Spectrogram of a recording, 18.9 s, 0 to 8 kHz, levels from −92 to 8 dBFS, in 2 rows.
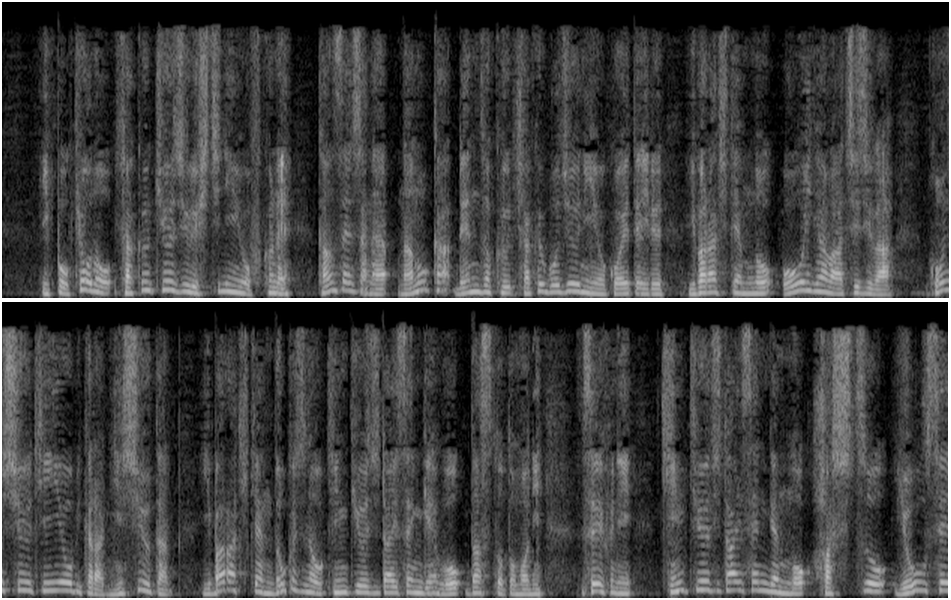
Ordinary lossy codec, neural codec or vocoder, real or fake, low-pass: AAC, 32 kbps; codec, 24 kHz, 0.9 kbps, WavTokenizer, medium speech release version 2; fake; 7.2 kHz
